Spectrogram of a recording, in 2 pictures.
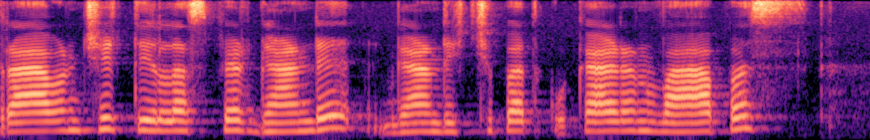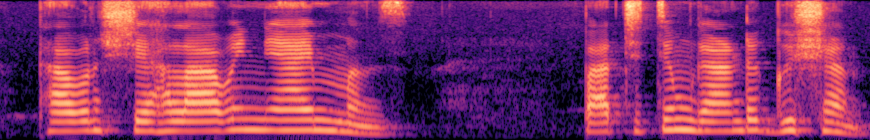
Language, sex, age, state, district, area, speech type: Kashmiri, female, 45-60, Jammu and Kashmir, Anantnag, rural, spontaneous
